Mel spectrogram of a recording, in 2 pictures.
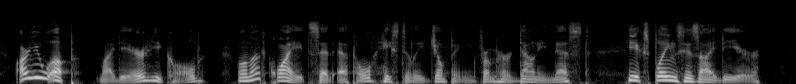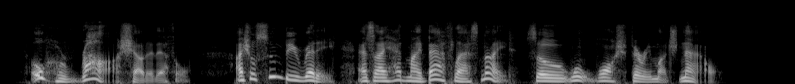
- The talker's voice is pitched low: No, medium, 155 Hz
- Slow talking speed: No, average, 165 wpm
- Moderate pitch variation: No, wide, 5.8 semitones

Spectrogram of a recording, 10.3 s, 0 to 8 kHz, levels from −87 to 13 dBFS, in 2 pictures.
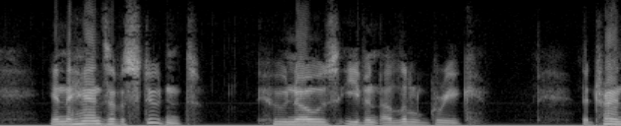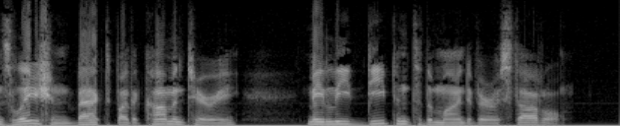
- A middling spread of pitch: Yes, average, 4.3 semitones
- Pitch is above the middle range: No, low, 135 Hz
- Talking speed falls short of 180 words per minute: Yes, average, 150 wpm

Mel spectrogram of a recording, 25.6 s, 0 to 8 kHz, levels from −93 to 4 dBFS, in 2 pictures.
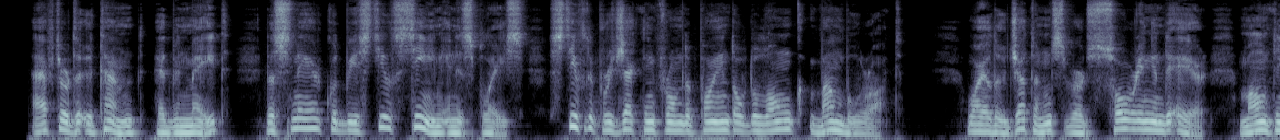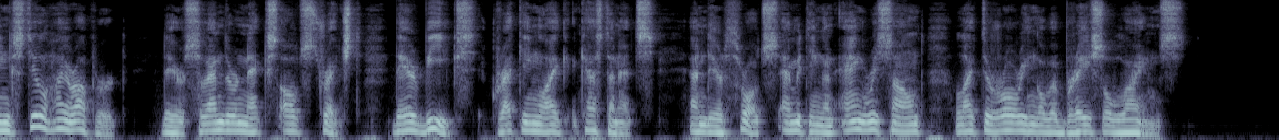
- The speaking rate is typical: Yes, average, 145 wpm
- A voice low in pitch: Yes, low, 125 Hz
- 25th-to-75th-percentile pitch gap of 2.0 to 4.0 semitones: No, average, 4.7 semitones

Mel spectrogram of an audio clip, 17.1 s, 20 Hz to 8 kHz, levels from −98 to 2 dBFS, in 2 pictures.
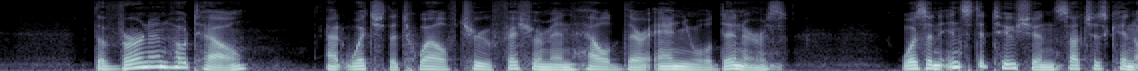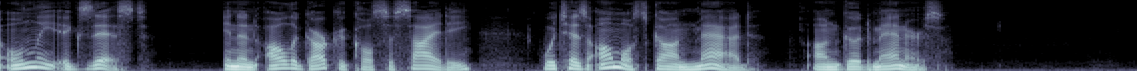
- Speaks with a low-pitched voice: Yes, low, 115 Hz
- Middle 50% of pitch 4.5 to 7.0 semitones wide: Yes, average, 4.9 semitones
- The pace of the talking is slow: Yes, slow, 115 wpm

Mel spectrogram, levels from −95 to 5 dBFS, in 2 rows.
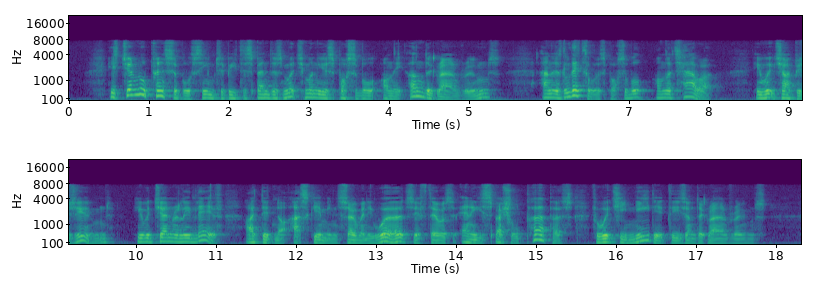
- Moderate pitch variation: No, wide, 6.5 semitones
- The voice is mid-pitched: No, low, 130 Hz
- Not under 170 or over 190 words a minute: Yes, average, 185 wpm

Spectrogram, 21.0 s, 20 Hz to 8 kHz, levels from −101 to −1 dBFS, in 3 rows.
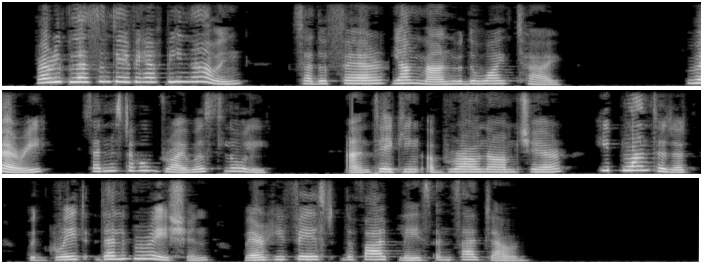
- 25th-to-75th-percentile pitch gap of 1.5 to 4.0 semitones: No, average, 4.7 semitones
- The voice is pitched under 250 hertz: No, very high, 260 Hz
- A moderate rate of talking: No, slow, 110 wpm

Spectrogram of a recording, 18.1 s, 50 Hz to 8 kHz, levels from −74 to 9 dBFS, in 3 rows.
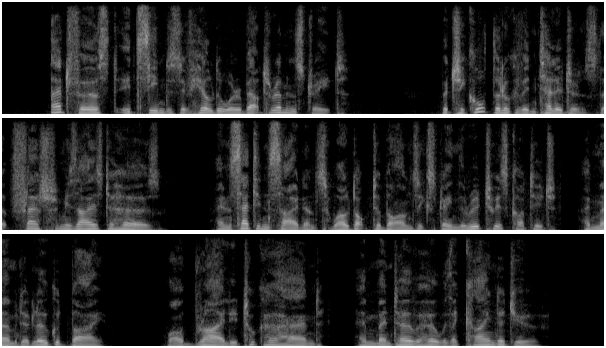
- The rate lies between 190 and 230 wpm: Yes, average, 195 wpm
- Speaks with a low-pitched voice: Yes, low, 130 Hz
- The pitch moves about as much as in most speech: Yes, average, 3.8 semitones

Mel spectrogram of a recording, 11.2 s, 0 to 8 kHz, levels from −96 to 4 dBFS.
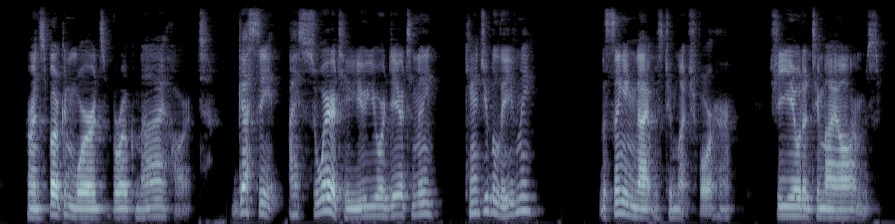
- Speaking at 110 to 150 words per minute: No, average, 170 wpm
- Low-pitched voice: Yes, low, 120 Hz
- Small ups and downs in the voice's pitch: No, average, 4.9 semitones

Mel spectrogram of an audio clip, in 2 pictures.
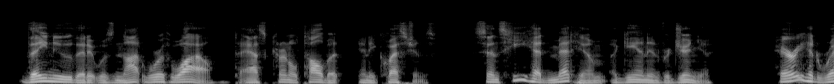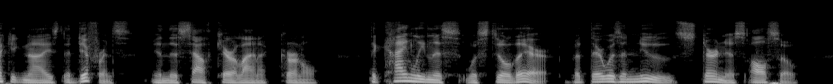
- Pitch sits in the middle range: No, low, 100 Hz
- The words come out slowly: No, average, 160 wpm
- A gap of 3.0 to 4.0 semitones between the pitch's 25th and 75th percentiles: No, average, 4.9 semitones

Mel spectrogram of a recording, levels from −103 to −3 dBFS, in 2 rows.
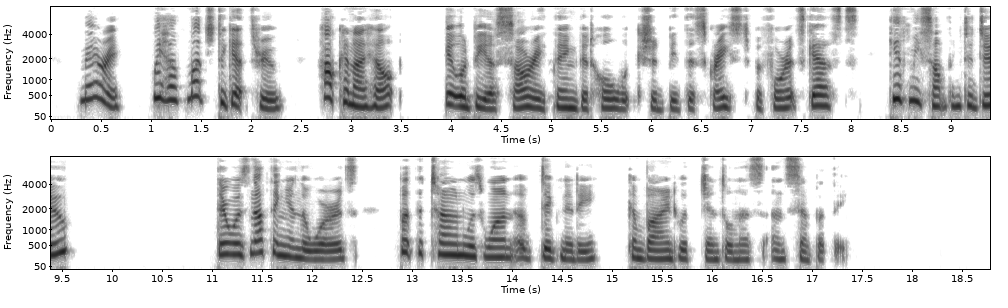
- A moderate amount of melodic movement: No, wide, 6.2 semitones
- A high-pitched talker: Yes, high, 220 Hz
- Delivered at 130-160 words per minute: Yes, average, 155 wpm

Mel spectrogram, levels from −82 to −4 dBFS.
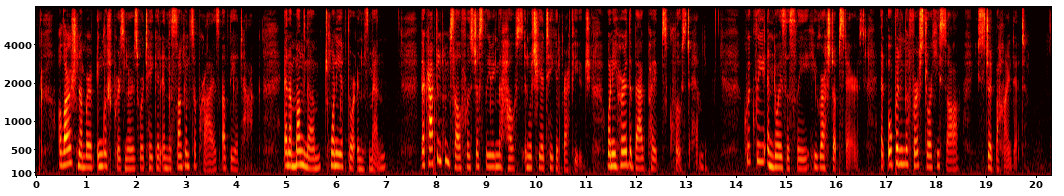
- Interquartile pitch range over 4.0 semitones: No, average, 3.7 semitones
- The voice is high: Yes, high, 200 Hz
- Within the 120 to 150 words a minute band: No, average, 175 wpm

